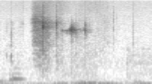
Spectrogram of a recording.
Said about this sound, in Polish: Miasto jest żywe. Mewy, ptaki, które ćwierkają gdzieś nad wami. W tym wszystkim szum fal, zapach oceanu, mokrość wody.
